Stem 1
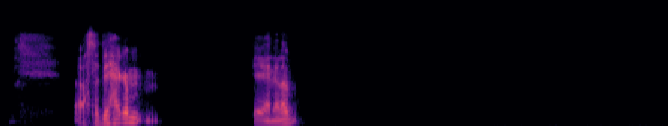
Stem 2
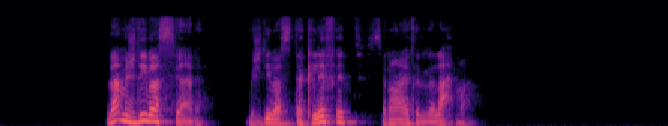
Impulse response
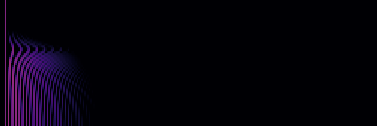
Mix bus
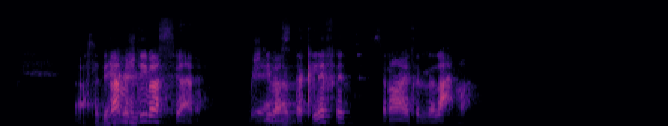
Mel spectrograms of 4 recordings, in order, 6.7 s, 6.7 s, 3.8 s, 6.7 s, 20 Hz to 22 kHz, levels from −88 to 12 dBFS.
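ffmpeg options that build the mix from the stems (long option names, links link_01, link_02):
-filter_complex "[0:a]volume=-18dB,asplit=2[link_01][link_02];[link_02]volume=-16.5dB[link_03];[1:a]highpass=860,volume=-4.5dB[link_04];[2:a]atrim=start_sample=2205[link_05];[link_03][link_05]afir=irnorm=-1:irlink=0[link_06];[link_01][link_04][link_06]amix=inputs=3:normalize=0,acrossover=split=510 3200:gain=0.158 1 0.126[link_07][link_08][link_09];[link_07][link_08][link_09]amix=inputs=3:normalize=0"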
